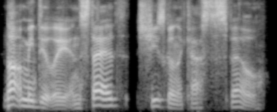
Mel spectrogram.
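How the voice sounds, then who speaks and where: A man's voice: mid-range voice, sing-song, brisk, fairly bright tone, dry recording. A man playing a tabletop game, casually describing what his character does. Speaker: player.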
